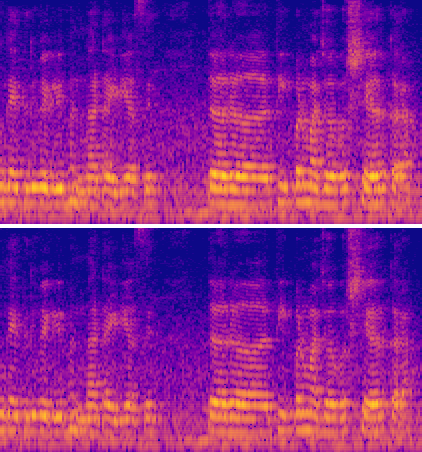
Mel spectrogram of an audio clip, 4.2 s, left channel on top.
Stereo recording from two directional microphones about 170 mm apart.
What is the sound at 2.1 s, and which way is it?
A woman's voice, centre (ahead or behind).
